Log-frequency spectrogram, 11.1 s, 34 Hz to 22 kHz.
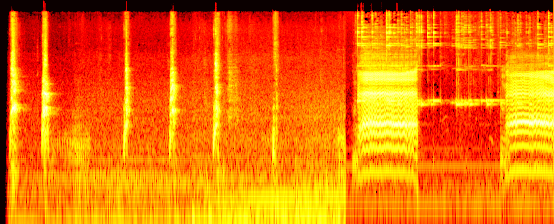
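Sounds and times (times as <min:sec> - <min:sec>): dog barking: 0:00.2 - 0:01.2, 0:02.4 - 0:02.8, 0:03.4 - 0:04.8, 0:05.4 - 0:05.6.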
